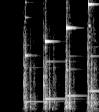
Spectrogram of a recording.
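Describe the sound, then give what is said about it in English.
Toy piano notes ring out, four bright, chiming strikes in an even rhythm after a brief silence, each with a quick attack and a short, tinkling decay. “That was the sound of my toy piano”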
